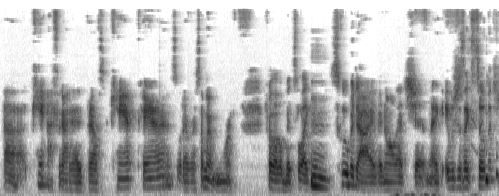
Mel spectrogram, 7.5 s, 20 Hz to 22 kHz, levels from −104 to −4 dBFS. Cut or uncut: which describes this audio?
uncut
